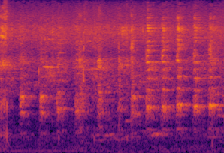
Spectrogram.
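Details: Chickens scared by their first sight of cats cluck quietly and steadily, roughly four notes per second, against a hissing background.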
